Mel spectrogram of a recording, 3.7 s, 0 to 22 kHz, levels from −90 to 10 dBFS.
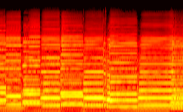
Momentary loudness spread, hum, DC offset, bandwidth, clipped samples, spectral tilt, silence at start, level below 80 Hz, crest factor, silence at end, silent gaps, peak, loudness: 3 LU; none; 0.2%; 14 kHz; under 0.1%; -4 dB/octave; 0 s; -48 dBFS; 12 dB; 0 s; none; -4 dBFS; -16 LUFS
